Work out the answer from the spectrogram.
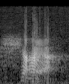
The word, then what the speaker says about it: shire: get like really posh people sheer it's it's pronounced shia but i kind of have an awkward moment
